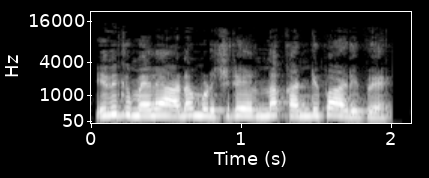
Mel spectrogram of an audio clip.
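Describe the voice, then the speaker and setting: A man's voice: sits high, steady tone, highs cut off, natural voice. A man playing a stern, impatient father who lectures and threatens his small daughter. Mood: threatening. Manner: lectures and threatens in fast, irritated talk.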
